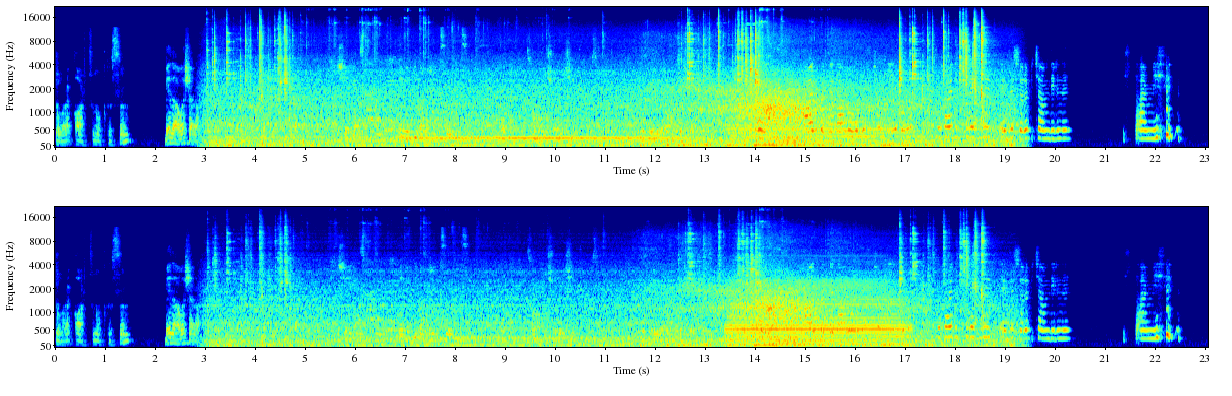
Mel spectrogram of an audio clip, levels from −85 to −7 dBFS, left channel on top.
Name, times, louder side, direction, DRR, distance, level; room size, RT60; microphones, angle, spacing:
voice 1, 0.0-1.5 2.2-3.1 3.7-3.9 4.7-5.0 5.5-8.4 8.9-9.1 9.4-11.0 11.9-13.1, left 2 dB, 65° left, 1.8 m, -41 dB
Coin (dropping), 2.8-19.5, left 5 dB, 80° left, 1.0 m, -32 dB
Car passing by / Engine, 10.8-17.5, left 2 dB, 10° left, 0.6 m, -32 dB
sound 1, 13.3-17.2, right 7 dB, 40° right, 0.3 m, -31 dB
voice 2, 14.9-17.2 17.5-20.3 21.6-22.5, left 2 dB, 50° left, 1.3 m, -34 dB
4.8 x 4.5 x 4.4 m
head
